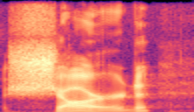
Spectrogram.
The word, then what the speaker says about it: chard: this one actually would be pronounced shard even though it's spelled with a ch noun from 1987 and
